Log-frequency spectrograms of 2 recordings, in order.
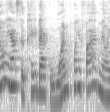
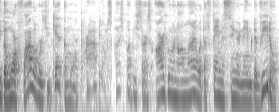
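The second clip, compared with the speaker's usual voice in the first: usual speaking voice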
